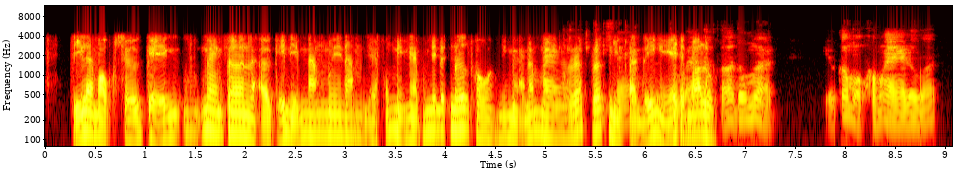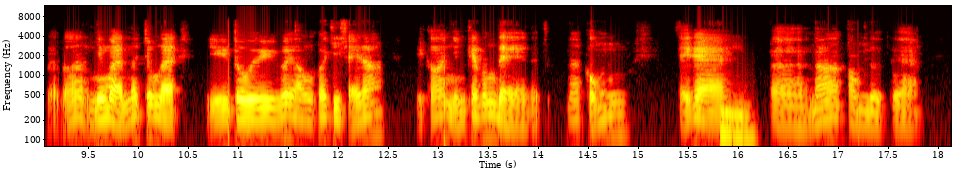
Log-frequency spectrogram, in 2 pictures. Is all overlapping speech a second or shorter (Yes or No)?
No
